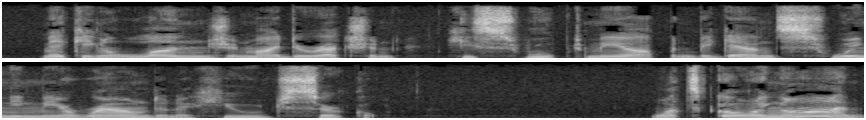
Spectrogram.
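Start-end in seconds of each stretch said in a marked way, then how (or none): 7.5-8.6 high, squealed, shrieking voice. A kid being swung around in a circle by Dad shrieks. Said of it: "I shrieked".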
